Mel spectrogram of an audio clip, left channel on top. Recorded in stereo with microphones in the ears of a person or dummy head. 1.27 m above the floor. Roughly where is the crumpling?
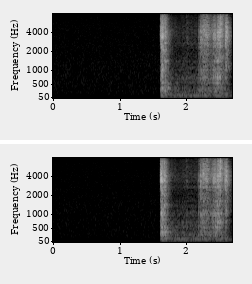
Right.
